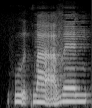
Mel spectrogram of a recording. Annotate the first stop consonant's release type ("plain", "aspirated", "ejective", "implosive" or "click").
plain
